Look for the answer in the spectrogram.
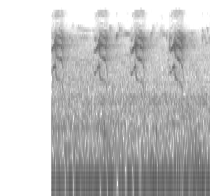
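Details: Icterine warbler, a songbird that mimics the voices and songs of other birds: four harsh, downward-slurred high notes repeated at even intervals after a short silence.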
